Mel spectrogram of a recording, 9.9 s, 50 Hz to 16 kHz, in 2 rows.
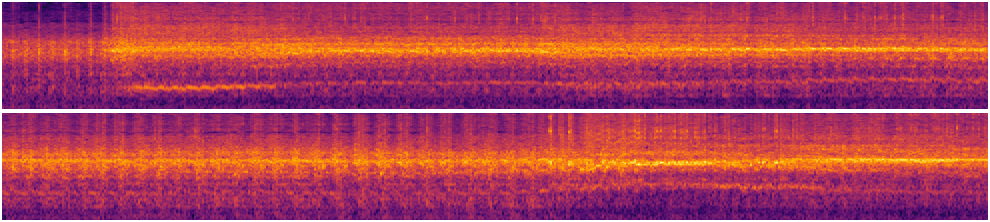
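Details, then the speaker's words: Suzuki Burgman 650 variator with sheaves spread apart: steady high belt-drive whirr with no whistle; secondary shaft turning normally. "Щеки развелись, свист прошел. Опять делаем. Щеки сводим. Вал вращается."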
